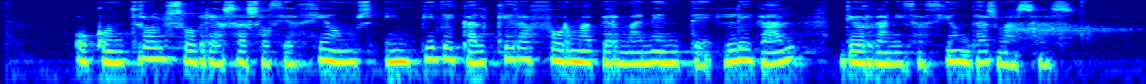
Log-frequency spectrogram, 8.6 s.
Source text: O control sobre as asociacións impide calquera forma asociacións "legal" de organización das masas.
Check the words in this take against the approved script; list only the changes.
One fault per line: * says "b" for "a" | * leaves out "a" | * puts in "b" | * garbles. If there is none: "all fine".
* says "permanente" for "asociacións"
